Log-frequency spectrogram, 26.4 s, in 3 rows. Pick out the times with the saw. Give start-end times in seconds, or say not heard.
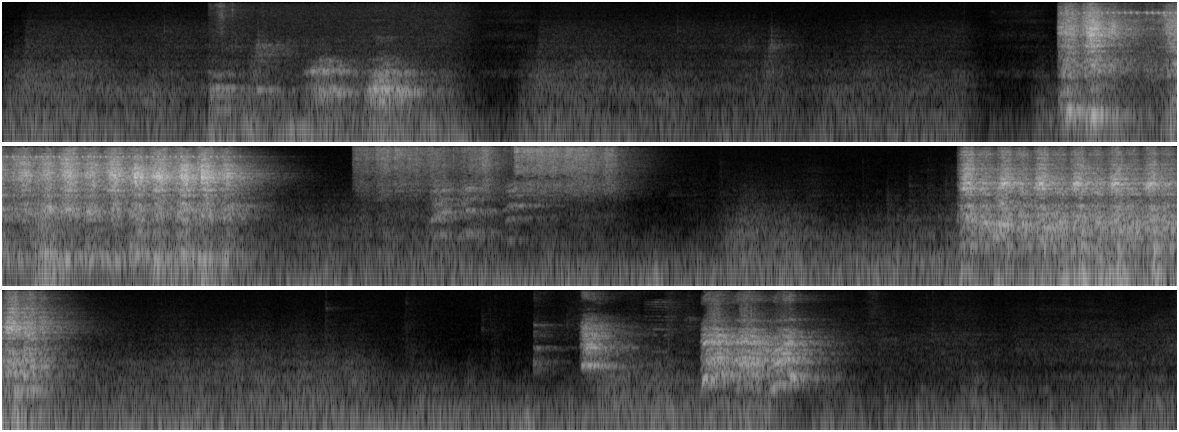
7.9-10.6, 15.9-18.0.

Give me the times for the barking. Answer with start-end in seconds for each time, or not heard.
1.6-3.5, 11.4-13.4, 21.6-23.6.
